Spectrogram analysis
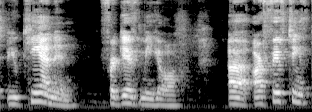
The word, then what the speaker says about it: Buchanan: James Buckingham, I mispronounced his name. It's not Buckingham. It's Buchanan.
